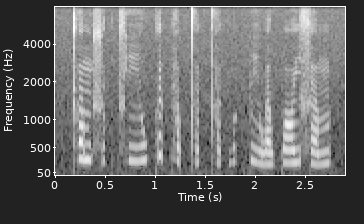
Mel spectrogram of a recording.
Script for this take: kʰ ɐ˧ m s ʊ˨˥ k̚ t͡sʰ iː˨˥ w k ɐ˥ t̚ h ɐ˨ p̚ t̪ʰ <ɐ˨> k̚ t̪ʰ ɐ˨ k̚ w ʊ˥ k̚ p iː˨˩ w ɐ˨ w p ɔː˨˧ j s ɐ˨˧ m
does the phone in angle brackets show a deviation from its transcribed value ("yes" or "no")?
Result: no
